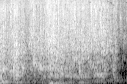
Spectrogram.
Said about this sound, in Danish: Det vil sige, en fod sættes i vandet, og vand svarende til fodens størrelse ryger ud af karret. Men sættes hele kroppen i, skaber det et meget større plask.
